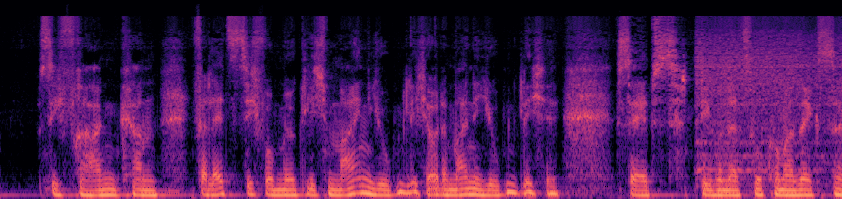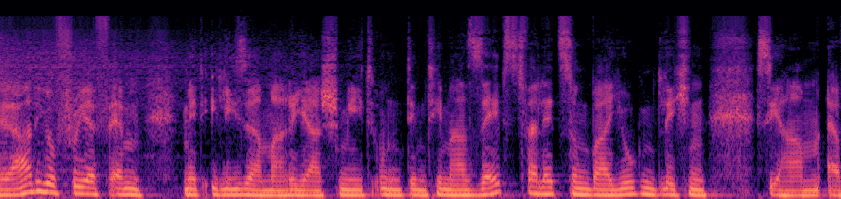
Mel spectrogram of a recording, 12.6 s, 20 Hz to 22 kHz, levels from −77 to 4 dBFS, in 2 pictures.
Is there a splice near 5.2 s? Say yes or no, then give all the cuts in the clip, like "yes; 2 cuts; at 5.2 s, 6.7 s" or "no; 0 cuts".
yes; 1 cut; at 5.2 s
